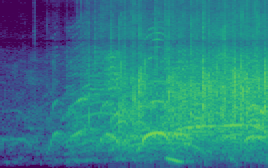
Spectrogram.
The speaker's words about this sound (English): That's about the right amount of applause. Somewhere between pity and celebration. That's how I feel.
